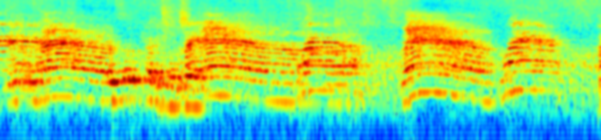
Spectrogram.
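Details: Two Siamese cats going berserk while their owner showers, yowling in long, wavering, richly harmonic meows that overlap and rise and fall, about one every two seconds, filling a small indoor space.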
